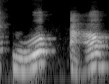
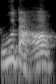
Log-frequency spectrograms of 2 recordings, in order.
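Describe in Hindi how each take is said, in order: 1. दोनों अक्षरों में नीचा डिपिंग टोन है। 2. पहला अक्षर राइजिंग है, दूसरा डिपिंग। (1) "ऐसे नहीं पढ़ना" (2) "फू को राइजिंग में पढ़ेंगे"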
